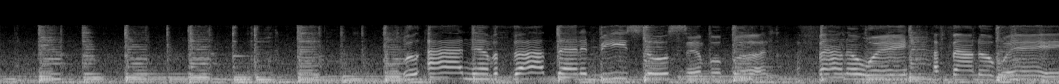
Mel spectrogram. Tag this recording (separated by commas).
Guitar, Music, Musical instrument, Plucked string instrument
